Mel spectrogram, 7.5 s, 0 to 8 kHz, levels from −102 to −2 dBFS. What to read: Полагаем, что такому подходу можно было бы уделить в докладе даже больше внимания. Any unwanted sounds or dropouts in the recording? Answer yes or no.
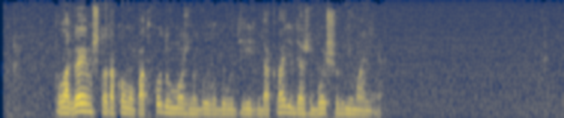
no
